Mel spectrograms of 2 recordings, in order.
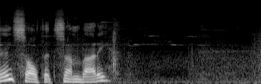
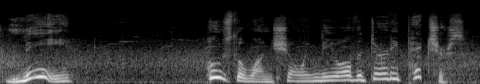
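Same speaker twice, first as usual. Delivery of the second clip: much higher, offended disbelief; indignant surprise; 7 semitones higher than usual. Acted. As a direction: bounce the blame back, incredulous. Man protests psychiatrist's verdict.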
